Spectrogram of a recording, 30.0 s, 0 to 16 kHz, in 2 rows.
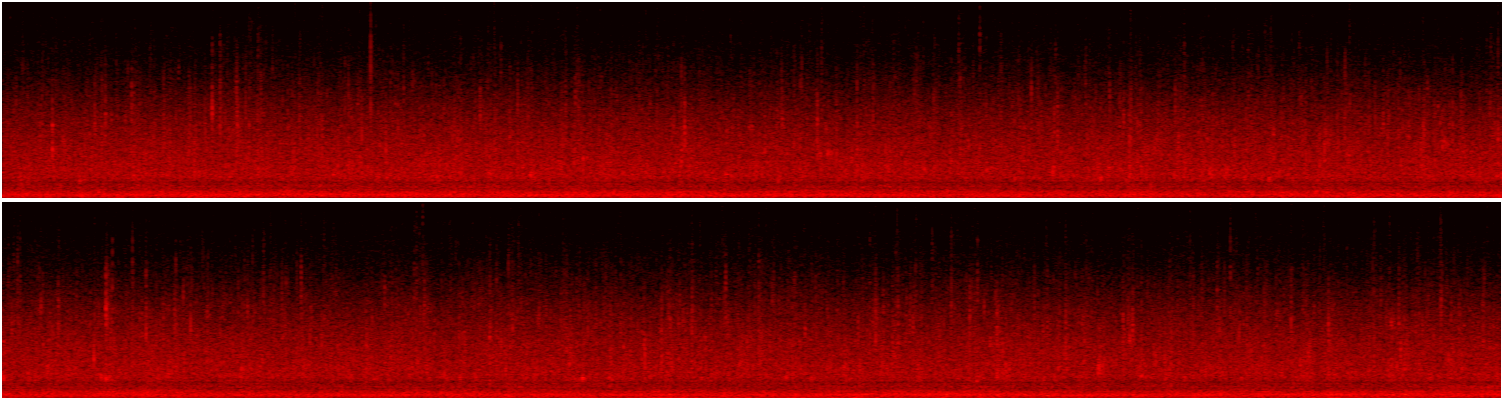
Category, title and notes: Soundscapes > Nature
Autumnal medium rain. Tascam PortaX8 (A/B config) and Behringer C2 stereo bar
